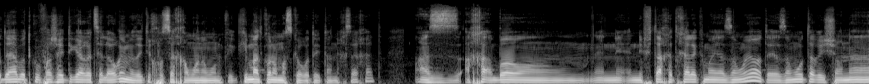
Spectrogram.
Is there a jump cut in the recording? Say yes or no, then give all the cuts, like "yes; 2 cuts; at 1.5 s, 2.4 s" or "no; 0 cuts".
no; 0 cuts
